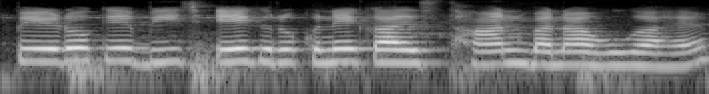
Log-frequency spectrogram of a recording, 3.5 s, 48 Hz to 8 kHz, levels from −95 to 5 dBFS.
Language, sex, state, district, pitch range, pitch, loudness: Hindi, female, Chhattisgarh, Korba, 245-280 Hz, 275 Hz, -17 LUFS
